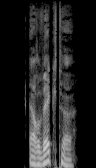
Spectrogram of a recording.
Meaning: inflection of erwecken: 1. first/third-person singular preterite 2. first/third-person singular subjunctive II
- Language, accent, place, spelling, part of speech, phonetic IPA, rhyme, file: German, Germany, Berlin, erweckte, adjective / verb, [ɛɐ̯ˈvɛktə], -ɛktə, De-erweckte.ogg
